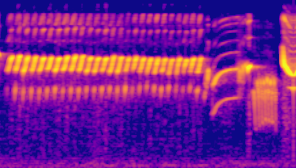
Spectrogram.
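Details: Canary song from a local Indonesian bird used as a training recording: a sustained fast rolling trill of about two seconds, then sharp rising whistles, a short buzzy rattle and a final bright note.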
